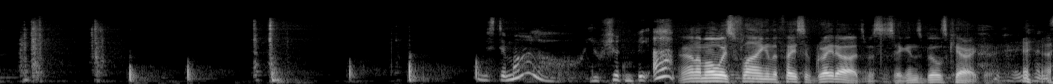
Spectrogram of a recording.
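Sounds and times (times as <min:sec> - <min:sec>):
door being unlocked and opened: 0:00.0 - 0:01.5, 0:02.5 - 0:03.0
speech: 0:04.8 - 0:10.5
laughter: 0:09.8 - 0:10.5.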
